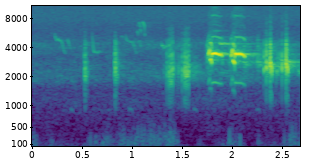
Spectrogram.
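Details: Great crested grebe accompanied by chicks on the Tovačov ponds, Czech Republic, 2013–2014: scattered short high peeps build into louder, drawn-out whistled notes near the end, with faint low murmuring beneath.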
